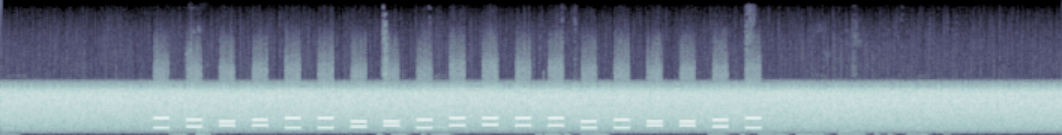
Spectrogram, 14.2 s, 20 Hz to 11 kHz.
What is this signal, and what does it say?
DTMF, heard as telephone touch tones, dialled by machine, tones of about 200 ms, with phone line noise. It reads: 3578334729#99127753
